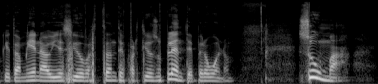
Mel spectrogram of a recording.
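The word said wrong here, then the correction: Zouma: Eh, Zuma, que es la correcta pronunciación, tuvo un malísimo partido, pero muy mal, muy mal partido.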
